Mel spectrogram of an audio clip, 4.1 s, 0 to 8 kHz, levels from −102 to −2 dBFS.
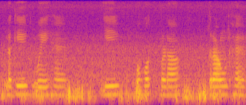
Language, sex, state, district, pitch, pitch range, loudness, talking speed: Hindi, female, Haryana, Rohtak, 200 Hz, 195-205 Hz, -20 LUFS, 115 wpm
